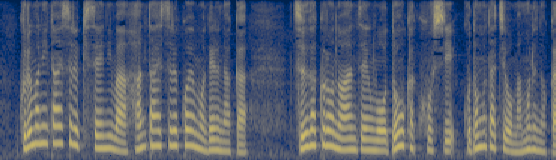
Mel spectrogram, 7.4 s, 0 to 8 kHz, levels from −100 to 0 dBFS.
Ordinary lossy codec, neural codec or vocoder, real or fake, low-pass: none; none; real; none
